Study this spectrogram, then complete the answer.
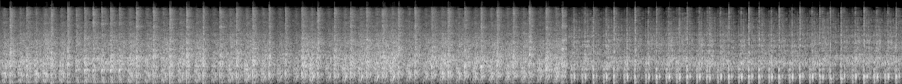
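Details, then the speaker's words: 1964 L Gravely engine: rough, uneven popping run with irregular loud bangs, over-rich mixture flooding; main jet needle can't be adjusted, stuck to packing nut. "Sounds like it's flooding to me, but I can't adjust the mains yet, so. It's definitely flooding."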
